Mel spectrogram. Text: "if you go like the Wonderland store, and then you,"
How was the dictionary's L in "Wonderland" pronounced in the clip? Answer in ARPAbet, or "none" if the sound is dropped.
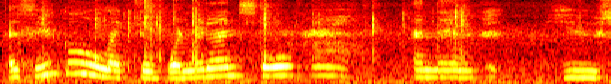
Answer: L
